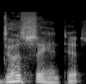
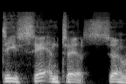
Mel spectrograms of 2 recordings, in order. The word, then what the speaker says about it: DeSantis: our Great American comeback most notable to actually was the way he pronounced his own name nobody has called him d santis he's always been called DeSantis is this one of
